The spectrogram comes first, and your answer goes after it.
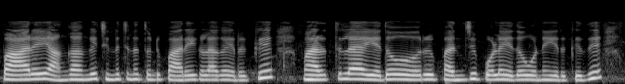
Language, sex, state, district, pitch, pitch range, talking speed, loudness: Tamil, female, Tamil Nadu, Kanyakumari, 225 Hz, 215-235 Hz, 145 wpm, -15 LUFS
